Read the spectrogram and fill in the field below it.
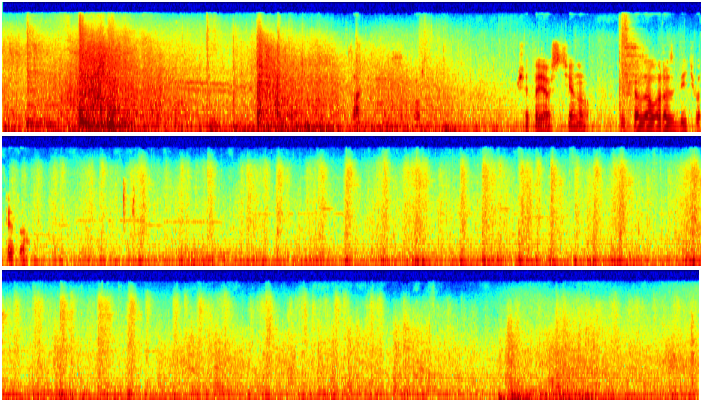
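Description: Muskets crackle in scattered volleys.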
